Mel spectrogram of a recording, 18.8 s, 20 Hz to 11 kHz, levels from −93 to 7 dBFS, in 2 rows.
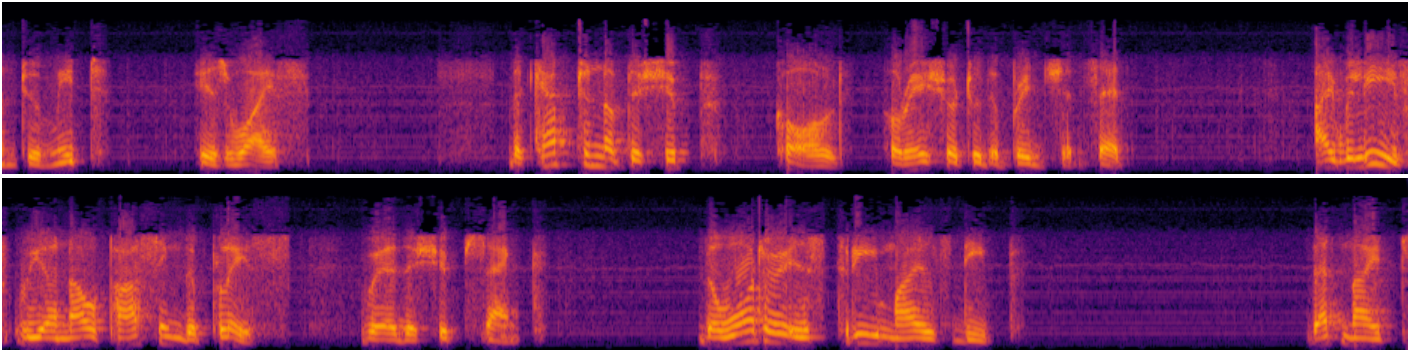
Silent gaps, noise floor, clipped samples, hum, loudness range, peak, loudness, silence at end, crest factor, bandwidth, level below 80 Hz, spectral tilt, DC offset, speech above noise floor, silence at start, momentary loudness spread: none; -54 dBFS; under 0.1%; none; 4 LU; -4 dBFS; -19 LUFS; 0 s; 16 dB; 8 kHz; -76 dBFS; -4.5 dB/octave; under 0.1%; 36 dB; 0 s; 16 LU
